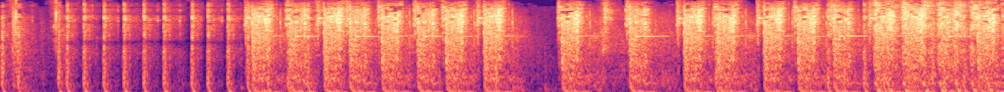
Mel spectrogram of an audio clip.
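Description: Rapid automatic rifle fire rings out at a shooting range in PUBG Mobile, tight bursts of loud, close shots rattling off in quick succession with brief gaps between volleys.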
